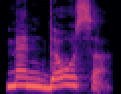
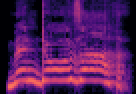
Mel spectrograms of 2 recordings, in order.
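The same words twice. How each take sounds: First: Said in the usual way. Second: "Mendoza!" called out higher, drawn out slowly; calling out. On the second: Real, not acted. Streamer calling out the clue to chat, high and slow. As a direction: call "Mendoza!" out to the room, stretched.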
